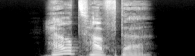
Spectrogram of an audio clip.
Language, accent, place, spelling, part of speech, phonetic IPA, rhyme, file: German, Germany, Berlin, herzhafter, adjective, [ˈhɛʁt͡shaftɐ], -ɛʁt͡shaftɐ, De-herzhafter.ogg
- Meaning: 1. comparative degree of herzhaft 2. inflection of herzhaft: strong/mixed nominative masculine singular 3. inflection of herzhaft: strong genitive/dative feminine singular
